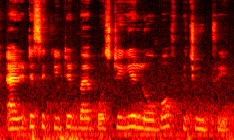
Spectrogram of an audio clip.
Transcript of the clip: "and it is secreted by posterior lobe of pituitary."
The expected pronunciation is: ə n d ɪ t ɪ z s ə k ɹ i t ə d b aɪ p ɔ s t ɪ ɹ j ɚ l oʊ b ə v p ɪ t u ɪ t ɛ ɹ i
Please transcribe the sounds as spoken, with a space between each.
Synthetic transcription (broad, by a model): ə n d ɪ t ɪ z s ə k i t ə d b aɪ p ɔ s t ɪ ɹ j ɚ l oʊ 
